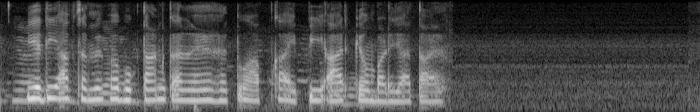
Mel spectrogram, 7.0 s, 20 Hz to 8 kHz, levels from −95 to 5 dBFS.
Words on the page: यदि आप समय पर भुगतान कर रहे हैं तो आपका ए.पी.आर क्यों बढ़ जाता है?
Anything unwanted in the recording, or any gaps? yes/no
no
